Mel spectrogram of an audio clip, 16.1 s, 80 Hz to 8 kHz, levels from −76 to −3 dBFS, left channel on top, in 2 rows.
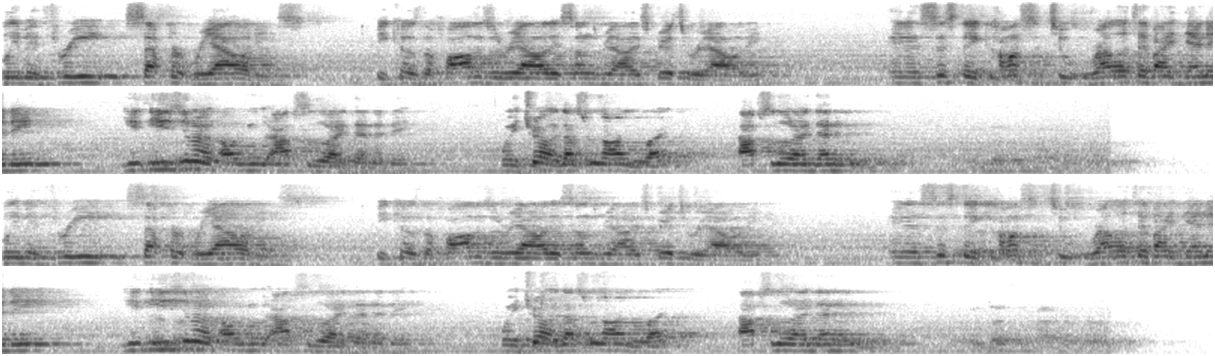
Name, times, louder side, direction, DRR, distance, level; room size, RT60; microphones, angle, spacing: voice 1, 0.0-2.0 2.5-5.1 5.9-8.4 8.9-10.8 11.4-12.6 13.0-13.8, left 3 dB, 50° left, 4.3 m, -26 dB
voice 2, 2.1-2.7 5.3-6.0 8.7-8.9 10.9-11.4 14.4-14.5, left 2 dB, 75° left, 2.4 m, -45 dB
voice 3, 3.4-3.7 6.3-8.0 9.0-10.6 11.4-12.3 13.4-14.0 14.4-15.5, right 1 dB, 80° right, 6.1 m, -40 dB
26.0 x 24.5 x 9.2 m
head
